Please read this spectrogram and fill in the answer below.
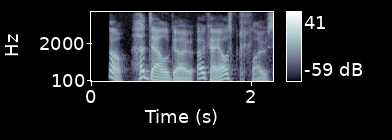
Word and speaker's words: Hidalgo: Uh, pronounce Hidalgo. Hidalgo. Oh, Hadalgo.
